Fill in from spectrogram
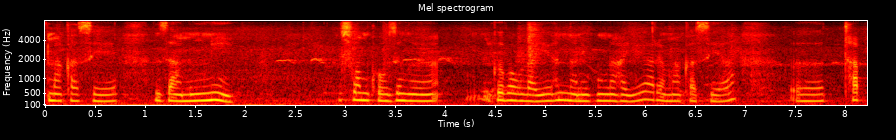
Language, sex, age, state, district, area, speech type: Bodo, female, 30-45, Assam, Udalguri, rural, spontaneous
